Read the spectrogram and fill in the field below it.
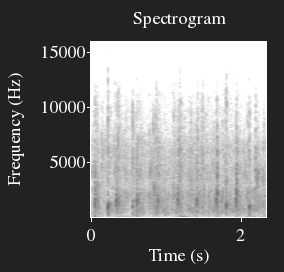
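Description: An audience claps steadily, a dense patter of many hands with sharper individual claps popping out of the wash, sustained at moderate loudness throughout with no voices over it.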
